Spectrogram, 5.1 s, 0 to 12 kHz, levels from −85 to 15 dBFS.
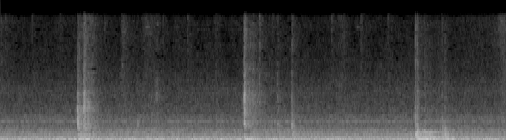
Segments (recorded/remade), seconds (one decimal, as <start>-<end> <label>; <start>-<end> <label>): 0.0-1.9 recorded; 1.9-2.5 remade; 2.5-5.1 recorded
